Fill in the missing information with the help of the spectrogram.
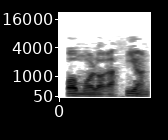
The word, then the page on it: homologación: espagnol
